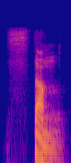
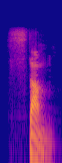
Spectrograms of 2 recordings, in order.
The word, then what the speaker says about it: some: Mas fala-se some. Olha a boca fechando no M final, porque a palavra termina em E o E não é pronunciado. Então é some.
